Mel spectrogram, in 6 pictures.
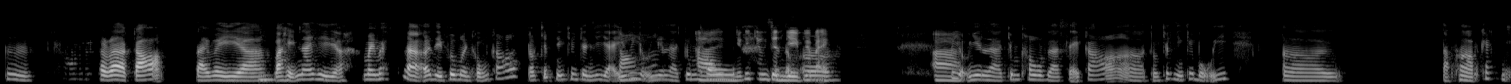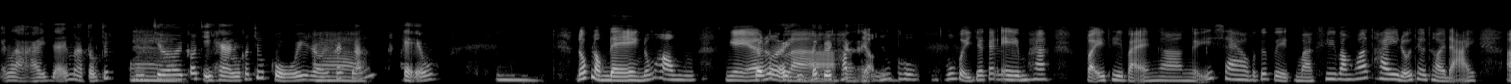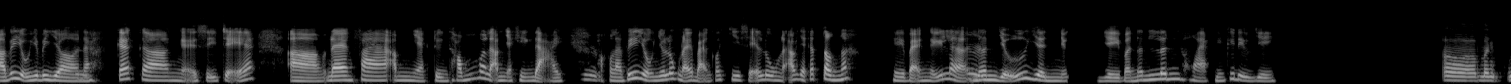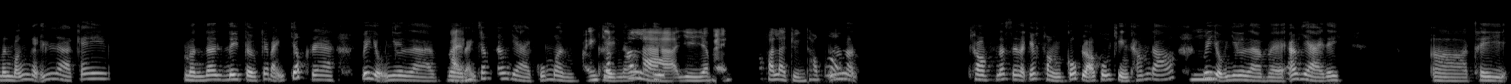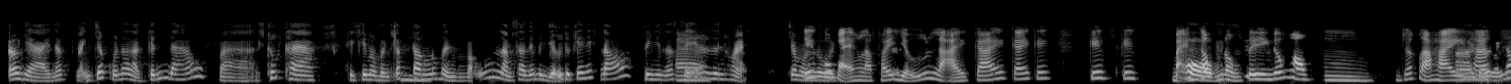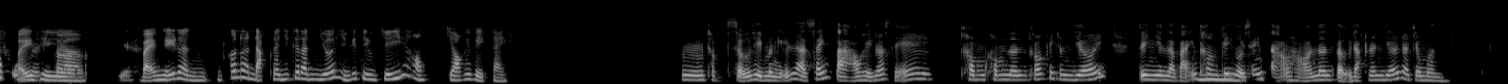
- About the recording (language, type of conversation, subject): Vietnamese, podcast, Bạn muốn truyền lại những giá trị văn hóa nào cho thế hệ sau?
- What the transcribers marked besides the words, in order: horn; tapping; laughing while speaking: "mắn"; other background noise; laughing while speaking: "rồi"; unintelligible speech; chuckle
